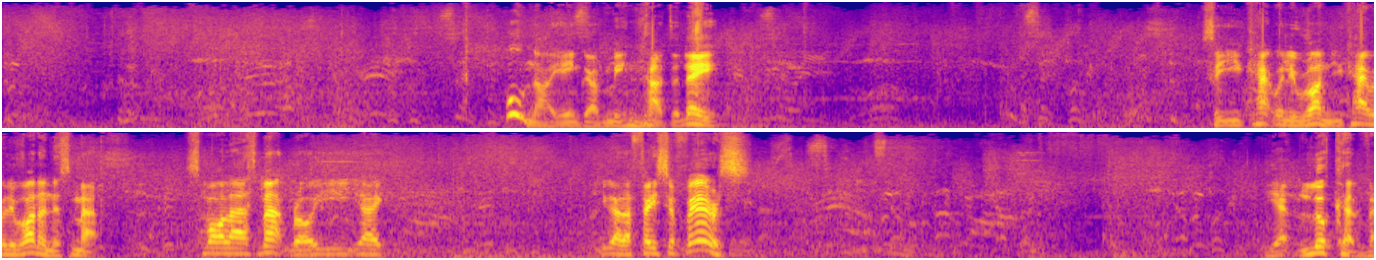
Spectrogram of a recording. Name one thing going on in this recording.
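Blows land with sharp impacts and whooshes.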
